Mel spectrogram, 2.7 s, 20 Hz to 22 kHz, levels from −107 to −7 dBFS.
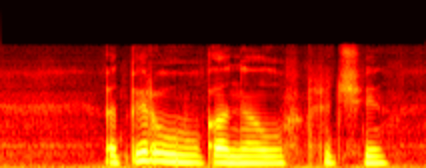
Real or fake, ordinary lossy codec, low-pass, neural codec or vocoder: fake; none; 7.2 kHz; autoencoder, 22.05 kHz, a latent of 192 numbers a frame, VITS, trained on many speakers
